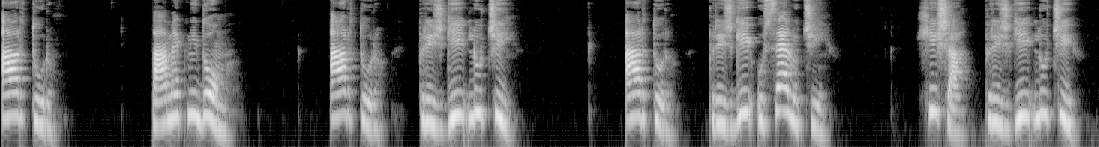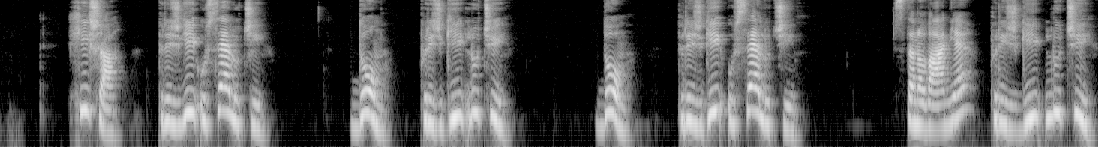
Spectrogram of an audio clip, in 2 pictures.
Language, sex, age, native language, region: Slovenian, female, 18-29, Slovenian, Central Slovenia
